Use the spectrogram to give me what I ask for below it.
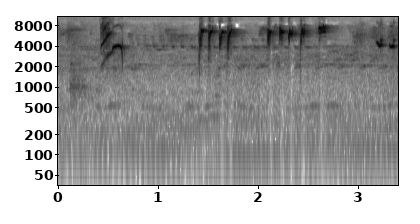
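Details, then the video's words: Sunbird, called kolibri ninja, in chattering song: scattered bursts of thin, high, sharp chirps and quick descending slurred notes, delivered in short rapid clusters separated by brief pauses. "Kolibri Ninja||Konin ceriwis isian keluar"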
